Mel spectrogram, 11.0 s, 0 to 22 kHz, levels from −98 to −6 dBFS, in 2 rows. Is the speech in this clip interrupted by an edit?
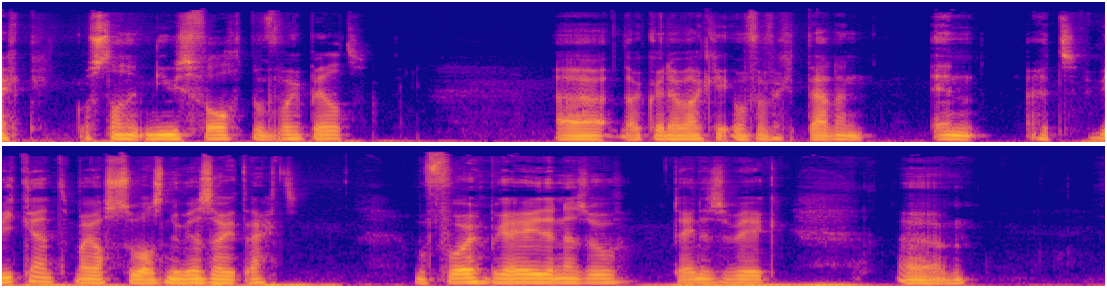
no; 0 cuts

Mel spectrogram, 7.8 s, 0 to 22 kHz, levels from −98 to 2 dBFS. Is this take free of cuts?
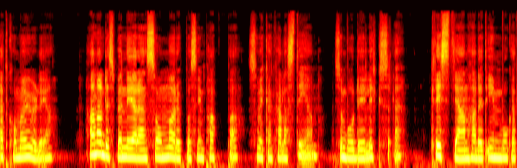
no; 1 cut; at 6.3 s

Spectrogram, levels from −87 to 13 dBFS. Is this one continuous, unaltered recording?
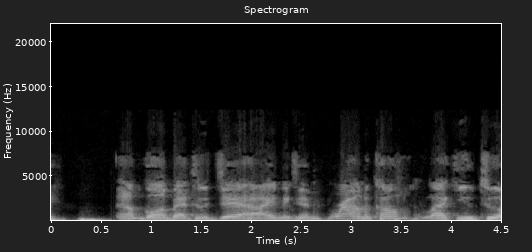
no; 2 cuts; at 2.4 s, 3.6 s

